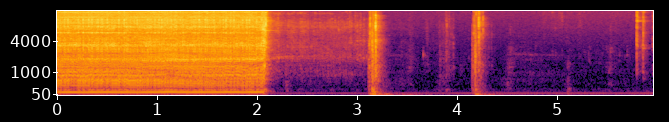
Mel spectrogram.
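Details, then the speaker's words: FTX Carnage nitro RC car with new 2-speed gearbox, engine hot: high, steady buzzing rev for about two seconds, then cuts out; clutch set too tight, dragging. "right let's fire it up going to get a little of screeching I think cuz that bit tight"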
